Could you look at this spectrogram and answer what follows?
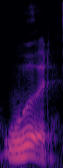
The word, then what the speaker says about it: would: Cuidado la pronunciación, que no es would ni would, no, would. Esta es una de las palabras más complicadas de pronunciar en inglés. Would, would, would. Es como could, pero sin la C y poniendo este wu, wu, wu. Would, would, would. La L fuera. Would, y este sonido, would, would, con todo abierto, que no sea good ni would, would, would, would, así sería, would.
